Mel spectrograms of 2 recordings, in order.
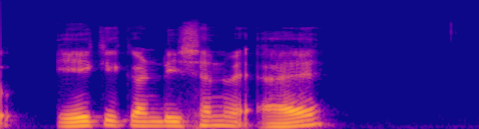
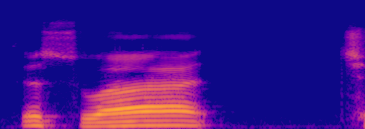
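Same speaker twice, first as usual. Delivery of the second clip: slow sounding out; 2 semitones higher, much slower than usual. Shown as a demonstration. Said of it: "तो क्या बन गया".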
